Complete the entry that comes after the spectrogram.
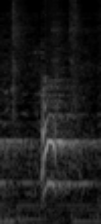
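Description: A single short dog bark rings out on a film set during an outtake, one clear yelp against a quiet background.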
